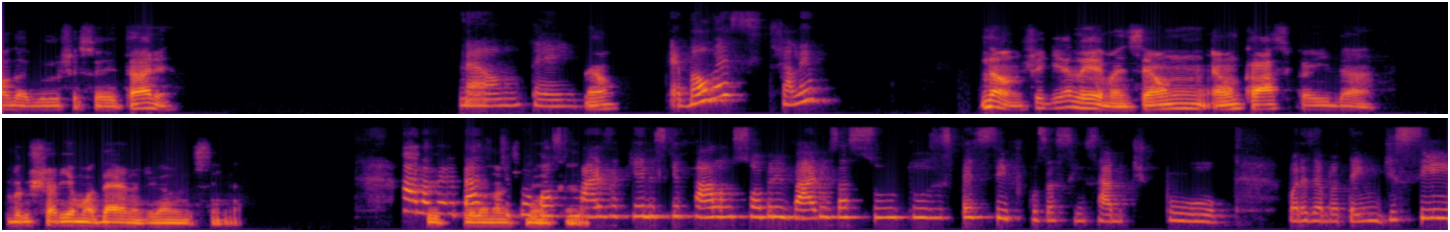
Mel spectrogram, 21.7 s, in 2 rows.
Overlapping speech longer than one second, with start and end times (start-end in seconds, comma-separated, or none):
14.0-15.2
